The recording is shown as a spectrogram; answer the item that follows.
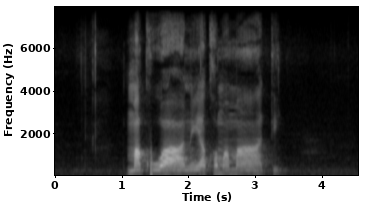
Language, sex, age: Tsonga, male, 20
